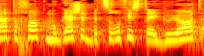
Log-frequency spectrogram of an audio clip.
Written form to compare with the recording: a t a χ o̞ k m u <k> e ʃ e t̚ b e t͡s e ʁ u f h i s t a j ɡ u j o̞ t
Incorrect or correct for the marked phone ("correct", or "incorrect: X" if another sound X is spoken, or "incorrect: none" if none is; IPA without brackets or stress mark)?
incorrect: ɡ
